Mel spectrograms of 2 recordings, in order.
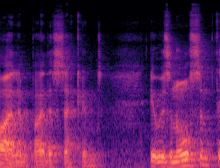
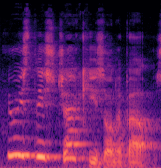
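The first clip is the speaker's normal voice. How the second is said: usual speaking voice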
